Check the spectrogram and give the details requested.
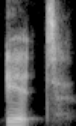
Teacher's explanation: There's no H. Okay? So, don't say hit it. Okay? Say it.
